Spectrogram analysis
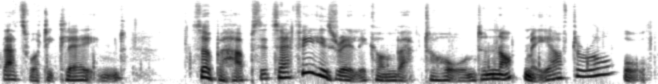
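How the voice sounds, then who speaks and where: Low-pitched, animated woman storyteller. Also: unhurried, a little hiss or hum. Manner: expressive, theatrical storytelling. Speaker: first-person storyteller. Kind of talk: scripted dramatic narration in character.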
